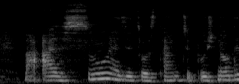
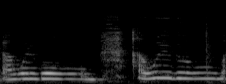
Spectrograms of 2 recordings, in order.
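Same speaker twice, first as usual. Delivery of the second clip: high pleading; 6 semitones higher, 4 dB louder than usual. Retold or imitated. Labouring mother watching people outside, high mock pleading. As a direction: plead to escape, pitched up.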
